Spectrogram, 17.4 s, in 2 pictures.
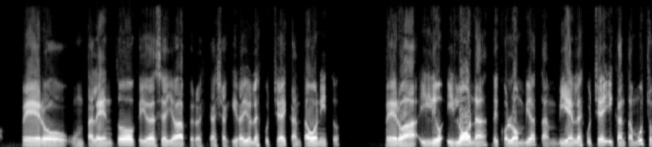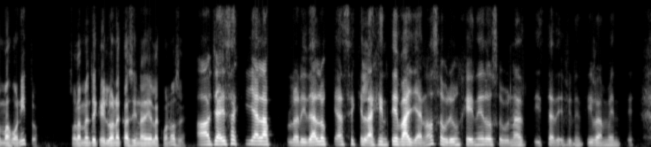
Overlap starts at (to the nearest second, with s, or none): none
